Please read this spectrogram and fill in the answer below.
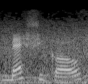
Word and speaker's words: Mexico: we just learned that Mexico was actually originally pronounced meso when the Aztecs were here but then when the Spaniards came they didn't like the sh sound because it was a sound that a snake would make and that was evil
